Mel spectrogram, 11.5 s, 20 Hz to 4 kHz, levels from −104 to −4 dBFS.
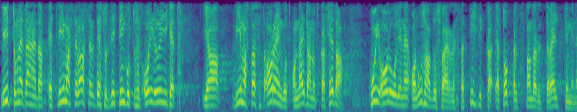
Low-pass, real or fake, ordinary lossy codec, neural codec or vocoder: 3.6 kHz; fake; none; vocoder, 44.1 kHz, 128 mel bands every 512 samples, BigVGAN v2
